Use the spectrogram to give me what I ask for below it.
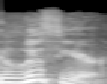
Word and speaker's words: luthier: dear friend Mr Riley yielding who is a luier is that right that's right did I pronounce that right I said it right hey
